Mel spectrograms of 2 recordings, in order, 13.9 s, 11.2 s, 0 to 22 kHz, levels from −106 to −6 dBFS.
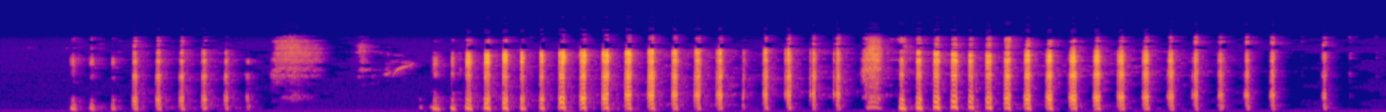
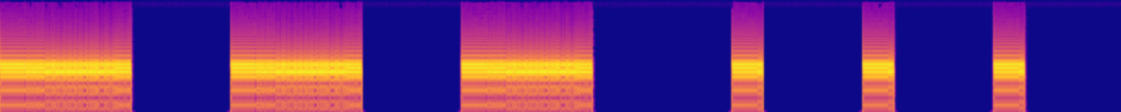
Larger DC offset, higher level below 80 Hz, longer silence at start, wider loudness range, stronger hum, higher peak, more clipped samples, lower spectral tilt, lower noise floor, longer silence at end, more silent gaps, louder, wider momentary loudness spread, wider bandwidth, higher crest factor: neither; second, -80 dBFS vs -58 dBFS; first, 0.7 s vs 0 s; first, 16 LU vs 5 LU; neither; about the same, -2 dBFS vs 0 dBFS; neither; first, -4.5 dB/octave vs -1.5 dB/octave; second, -78 dBFS vs -87 dBFS; second, 0.6 s vs 0.95 s; neither; second, -23 LUFS vs -4 LUFS; first, 23 LU vs 7 LU; second, 6.4 kHz vs 9.6 kHz; first, 26 dB vs 8 dB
